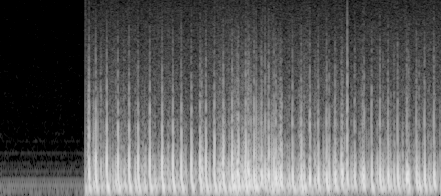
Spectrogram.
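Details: Needle EMG of high-amplitude, long-duration motor unit potentials, the hallmark of chronic denervation with reinnervation, becoming obvious several months after nerve injury.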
